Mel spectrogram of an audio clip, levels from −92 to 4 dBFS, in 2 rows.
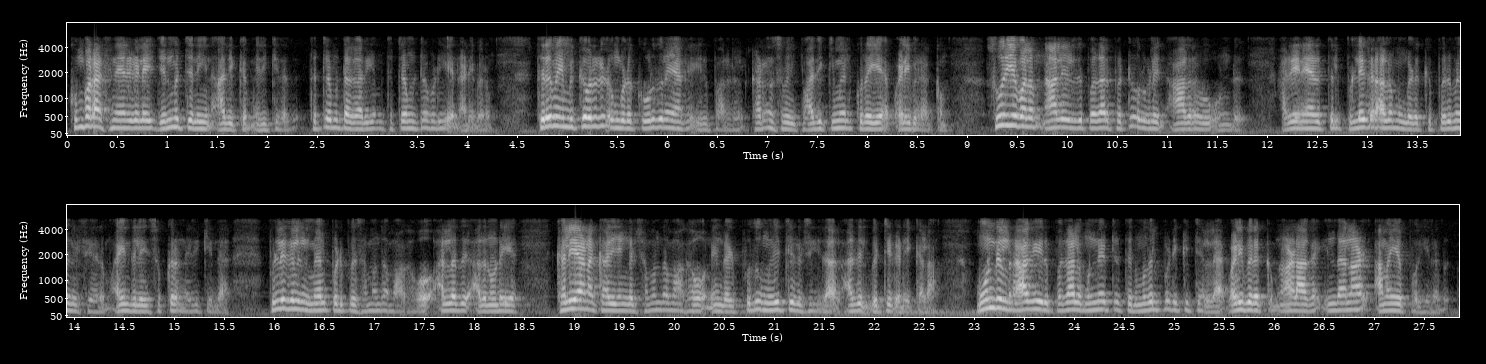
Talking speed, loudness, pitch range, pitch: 135 wpm, -24 LUFS, 170-205 Hz, 185 Hz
